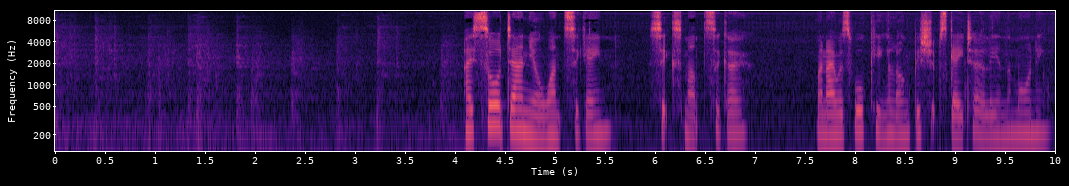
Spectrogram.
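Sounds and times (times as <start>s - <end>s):
train wheels clickety-clack on rails: 0.0s - 4.4s
train heading east rumbling along the tracks: 0.0s - 5.2s
speech: 4.1s - 7.0s, 7.6s - 9.9s.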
